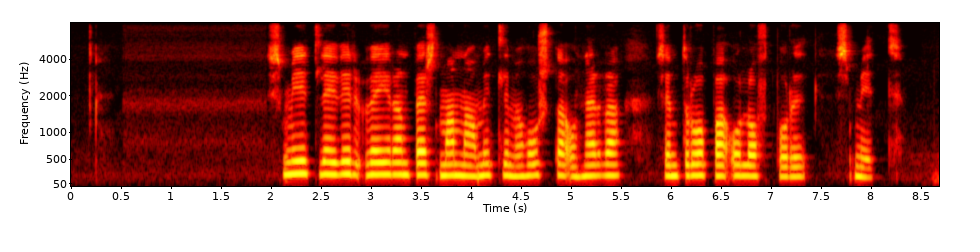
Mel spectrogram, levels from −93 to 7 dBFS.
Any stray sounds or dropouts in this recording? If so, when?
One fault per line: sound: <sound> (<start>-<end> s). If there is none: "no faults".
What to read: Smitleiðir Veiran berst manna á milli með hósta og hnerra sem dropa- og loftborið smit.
no faults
